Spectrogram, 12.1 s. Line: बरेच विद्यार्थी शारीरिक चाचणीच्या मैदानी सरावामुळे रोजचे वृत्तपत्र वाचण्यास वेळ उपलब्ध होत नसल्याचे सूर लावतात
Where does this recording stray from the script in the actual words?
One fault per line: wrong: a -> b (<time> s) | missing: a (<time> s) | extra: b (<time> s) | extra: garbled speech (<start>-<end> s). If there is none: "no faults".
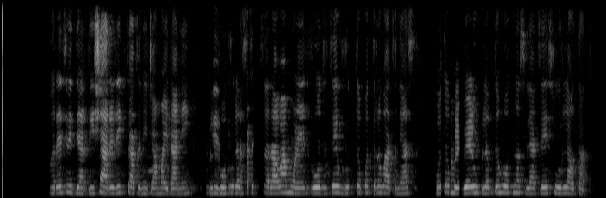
extra: garbled speech (4.1-5.2 s)
extra: garbled speech (8.7-9.2 s)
